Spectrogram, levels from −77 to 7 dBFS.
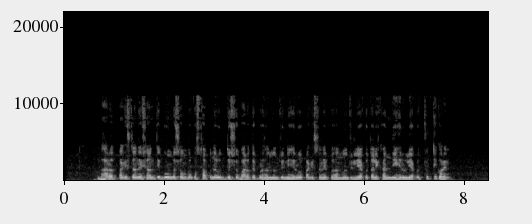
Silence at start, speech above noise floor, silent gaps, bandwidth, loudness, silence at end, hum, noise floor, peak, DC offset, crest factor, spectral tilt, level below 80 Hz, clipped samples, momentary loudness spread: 0.6 s; 38 dB; none; 11.5 kHz; -22 LUFS; 0.75 s; none; -59 dBFS; -8 dBFS; under 0.1%; 14 dB; -6.5 dB/octave; -58 dBFS; under 0.1%; 6 LU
